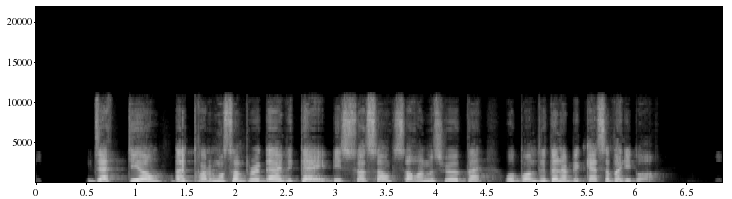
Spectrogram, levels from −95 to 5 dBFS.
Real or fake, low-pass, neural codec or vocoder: fake; 10.8 kHz; codec, 24 kHz, 0.9 kbps, WavTokenizer, medium music audio release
